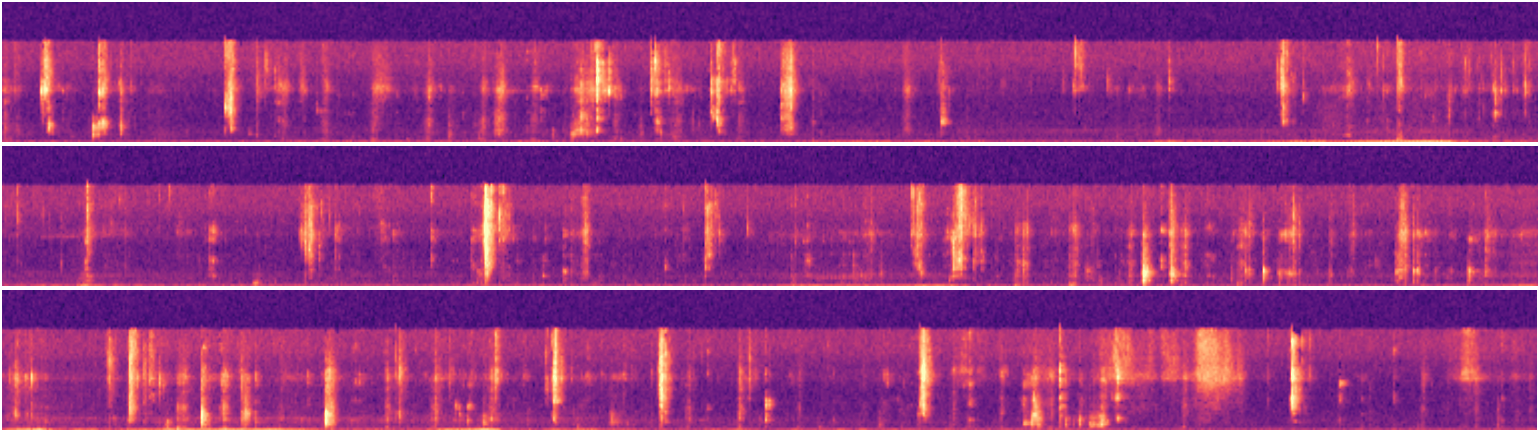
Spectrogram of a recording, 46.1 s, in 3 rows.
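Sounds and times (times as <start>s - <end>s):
chewing and biting: 2.2s - 8.3s, 23.2s - 42.1s.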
